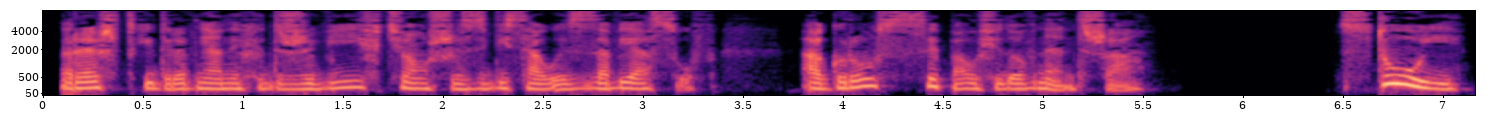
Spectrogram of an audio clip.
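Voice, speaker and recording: A steady, measured fantasy narration read by an audiobook narrator. The voice is husky and a little breathy. It is recorded close and dry. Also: medium pitch, no echo.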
